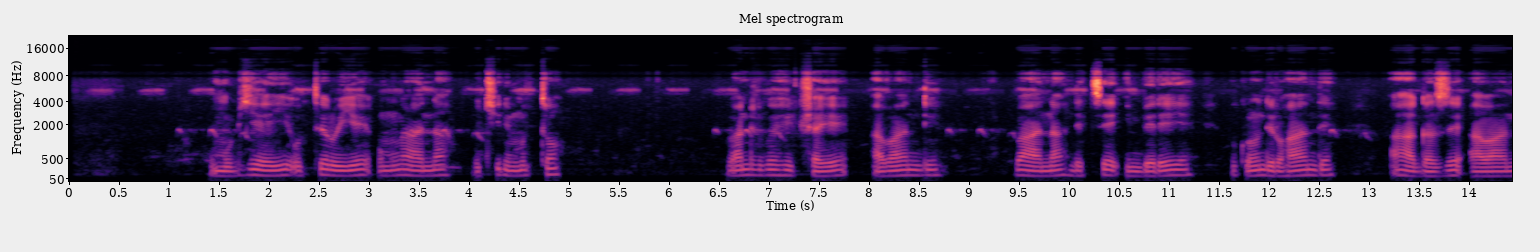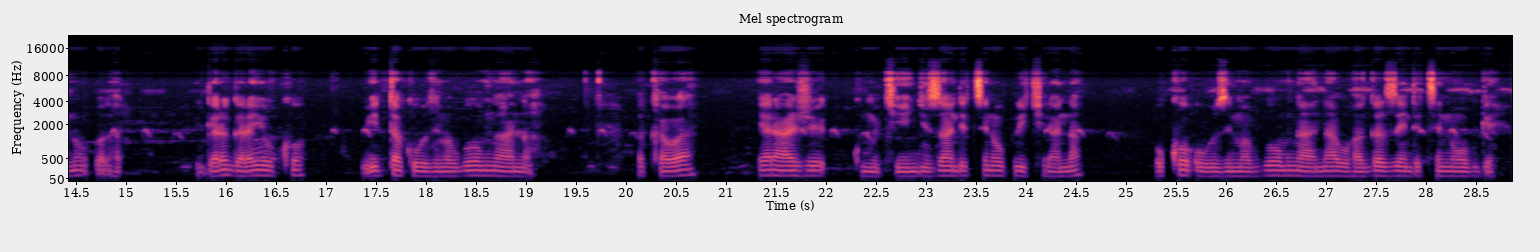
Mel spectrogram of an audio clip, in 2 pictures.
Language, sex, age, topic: Kinyarwanda, male, 18-24, health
